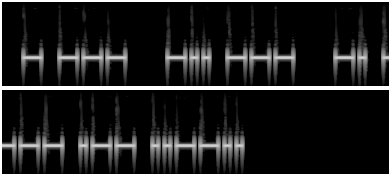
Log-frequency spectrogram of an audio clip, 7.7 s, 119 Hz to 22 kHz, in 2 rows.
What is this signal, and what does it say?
Morse code, heard as a keyed tone, about 20 wpm, 700 Hz. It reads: TO DO NOW?
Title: Sentences with 3-Word Phrases - 20wpm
